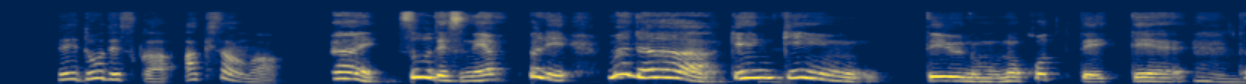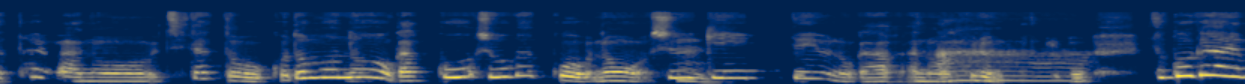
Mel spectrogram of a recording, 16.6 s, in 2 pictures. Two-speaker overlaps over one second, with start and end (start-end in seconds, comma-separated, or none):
none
